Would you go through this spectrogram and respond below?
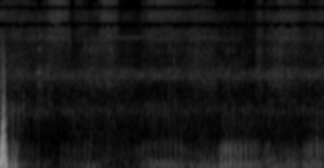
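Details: Affectionate Ragamuffin cat, a sharp bump at the start, then gentle low purring resuming in soft pulsing stretches.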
